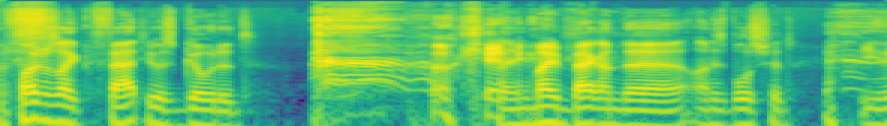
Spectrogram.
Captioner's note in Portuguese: risos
